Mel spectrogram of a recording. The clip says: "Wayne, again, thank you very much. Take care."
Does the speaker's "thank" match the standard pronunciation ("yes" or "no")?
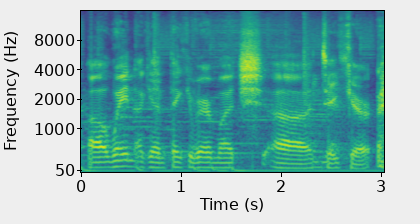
yes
